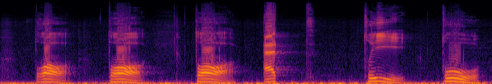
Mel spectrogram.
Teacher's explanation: letter ta is a heavy letter because the back of the tongue is raised when pronounced letter ta. Ta, at, ti, tu.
